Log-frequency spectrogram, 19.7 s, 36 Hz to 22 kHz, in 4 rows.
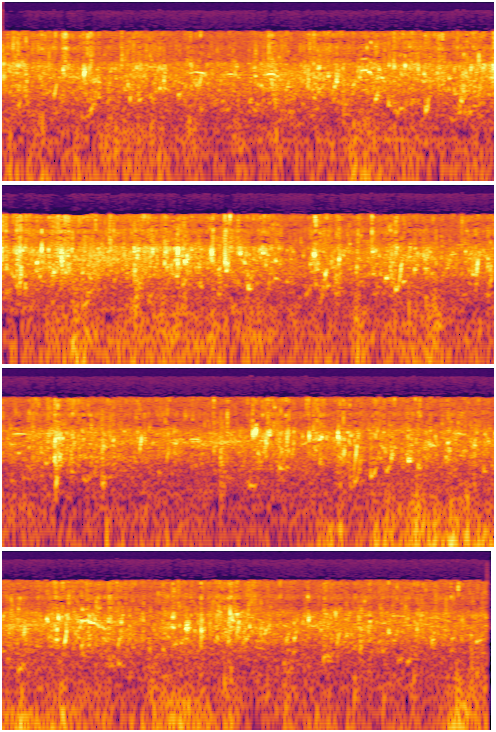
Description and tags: Recorded on Lake Erie shoreline in Port Dover Ontario.
water, port, rocks, condensermic, smallwaves, flickr, lake-erie, field-recording, gurgles, shoreline, iriver799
